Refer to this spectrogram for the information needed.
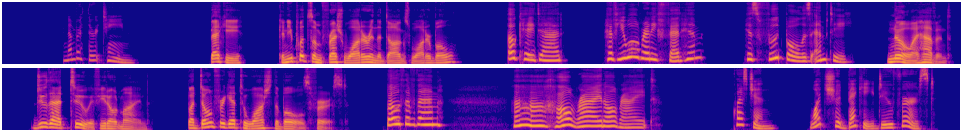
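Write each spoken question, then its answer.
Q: What should Becky do first?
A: Wash the dog's bowls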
